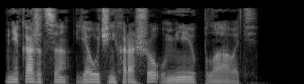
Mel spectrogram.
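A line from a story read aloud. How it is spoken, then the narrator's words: Undertone. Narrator (Russian): вполголоса добавил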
